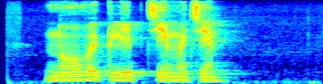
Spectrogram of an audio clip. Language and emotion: Russian, neutral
